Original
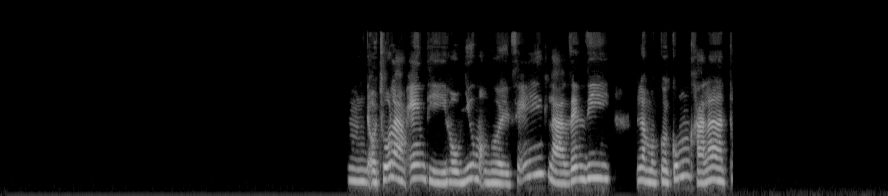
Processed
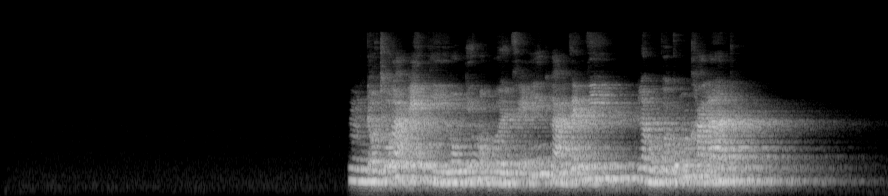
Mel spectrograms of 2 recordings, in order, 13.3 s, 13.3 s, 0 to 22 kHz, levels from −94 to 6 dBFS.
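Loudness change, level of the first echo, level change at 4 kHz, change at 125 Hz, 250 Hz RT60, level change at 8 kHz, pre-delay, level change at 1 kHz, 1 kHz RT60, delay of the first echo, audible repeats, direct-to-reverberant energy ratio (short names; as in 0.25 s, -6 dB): +13.0 dB, none, +11.0 dB, +13.5 dB, 2.6 s, n/a, 4 ms, +13.5 dB, 1.9 s, none, none, -7.5 dB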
